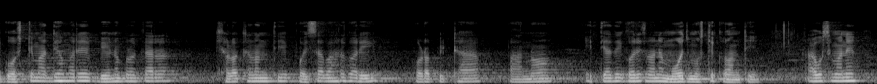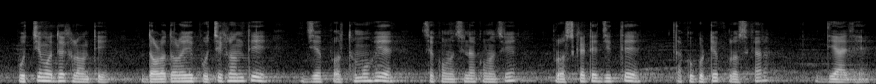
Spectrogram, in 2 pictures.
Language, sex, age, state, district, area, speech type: Odia, male, 18-30, Odisha, Boudh, rural, spontaneous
